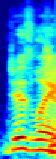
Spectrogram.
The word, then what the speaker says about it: Ghislaine: Or Gisane? Ghislaine? Ghislaine.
